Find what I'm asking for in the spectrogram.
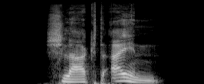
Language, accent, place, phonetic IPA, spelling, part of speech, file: German, Germany, Berlin, [ˌʃlaːkt ˈaɪ̯n], schlagt ein, verb, De-schlagt ein.ogg
- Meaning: second-person plural present of einschlagen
